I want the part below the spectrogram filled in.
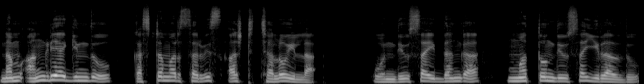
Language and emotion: Kannada, sad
